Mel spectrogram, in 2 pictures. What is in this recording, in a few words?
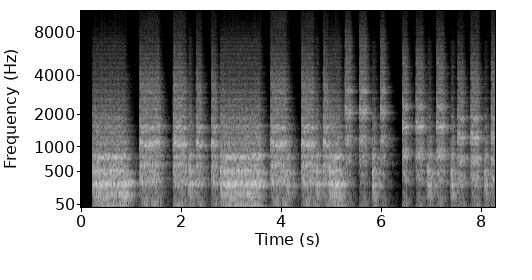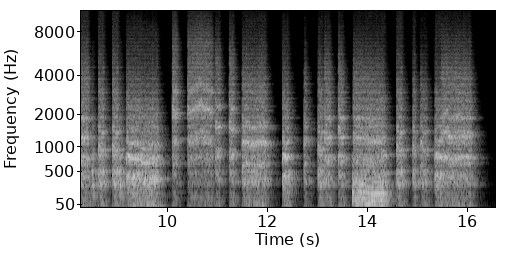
Scratch; Korg MSC-16S Environment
